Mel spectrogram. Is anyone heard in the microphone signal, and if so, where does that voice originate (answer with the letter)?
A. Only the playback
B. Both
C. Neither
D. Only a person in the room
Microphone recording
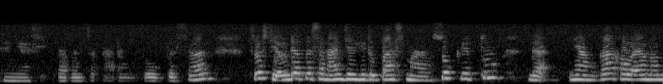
A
